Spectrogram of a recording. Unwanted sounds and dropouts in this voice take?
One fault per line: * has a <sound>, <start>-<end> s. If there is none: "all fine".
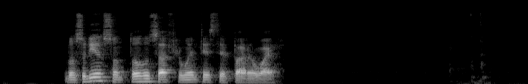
all fine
